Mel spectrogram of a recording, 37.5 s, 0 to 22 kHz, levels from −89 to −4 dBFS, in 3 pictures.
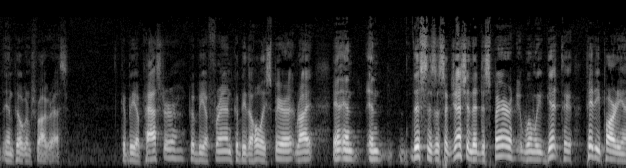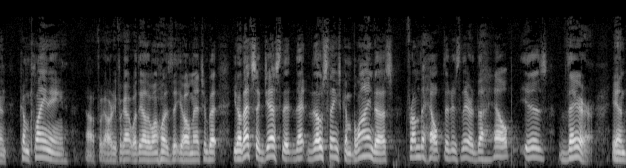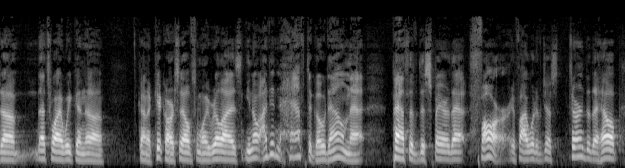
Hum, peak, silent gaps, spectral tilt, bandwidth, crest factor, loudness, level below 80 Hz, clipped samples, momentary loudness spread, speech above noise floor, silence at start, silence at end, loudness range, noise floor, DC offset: none; -2 dBFS; none; -5 dB/octave; 15.5 kHz; 22 dB; -23 LUFS; -70 dBFS; under 0.1%; 14 LU; 42 dB; 0.05 s; 0.2 s; 5 LU; -65 dBFS; under 0.1%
